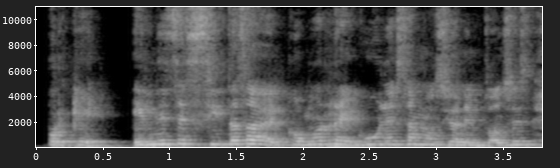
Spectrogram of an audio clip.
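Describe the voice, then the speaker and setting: A woman parenting coach talks earnestly, directly addressing moms and dads in a podcast. Her voice sits a bit high. It is heard from some distance in a roomy, echoing space. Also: moderate pace, darkish tone. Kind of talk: parenting advice podcast monologue. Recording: echoey room, distant mic.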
